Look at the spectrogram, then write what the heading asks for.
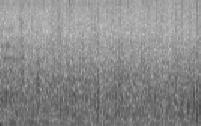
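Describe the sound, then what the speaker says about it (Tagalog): Steady rain pours down outdoors in the Philippines, a dense, even hiss of drops hitting surfaces that continues without a break at a moderate, close level. "Maulan, grabe."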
